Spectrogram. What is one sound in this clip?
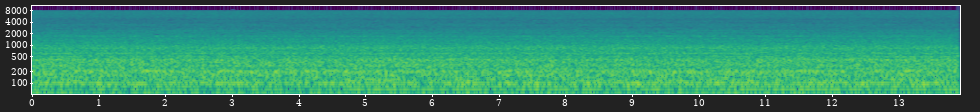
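Jet engines roar steadily in flight.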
